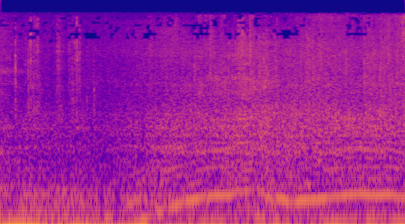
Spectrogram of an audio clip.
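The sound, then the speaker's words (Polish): A cart rolls along in a video game, a continuous low motor-like drone with a rough, rumbling texture that holds steady for the whole clip, with no talk. “siadamy do tego wózka i jedziemy”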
